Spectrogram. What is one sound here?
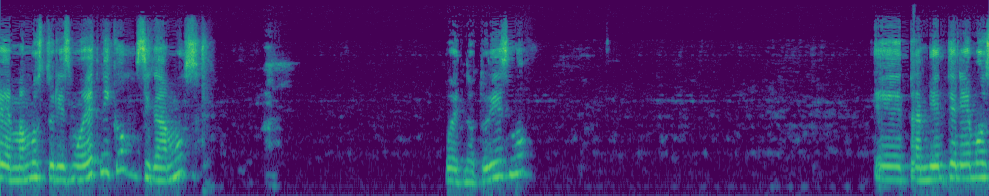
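A woman speaks calmly through an online call, with short pauses.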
